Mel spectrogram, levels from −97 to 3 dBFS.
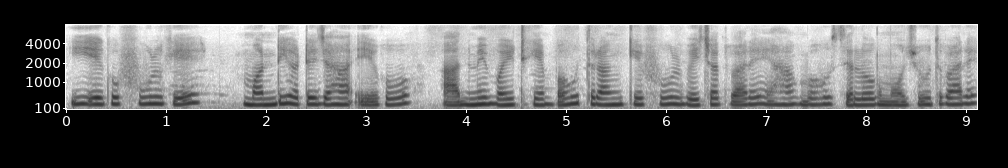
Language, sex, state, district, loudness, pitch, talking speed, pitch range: Bhojpuri, female, Bihar, Saran, -24 LUFS, 225 Hz, 150 wpm, 215-240 Hz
